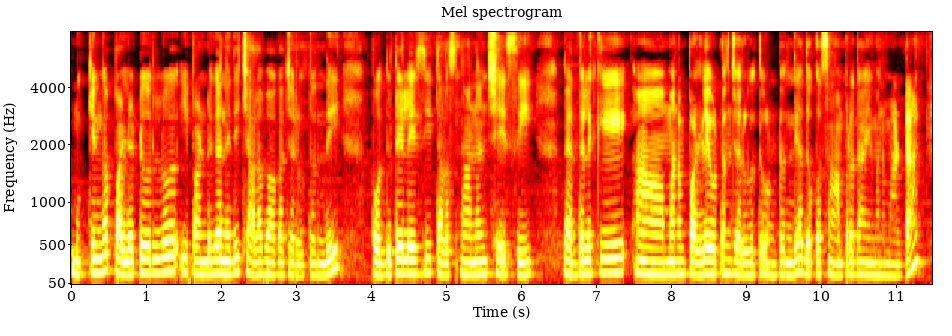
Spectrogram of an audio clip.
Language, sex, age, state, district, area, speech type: Telugu, female, 18-30, Andhra Pradesh, Guntur, urban, spontaneous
